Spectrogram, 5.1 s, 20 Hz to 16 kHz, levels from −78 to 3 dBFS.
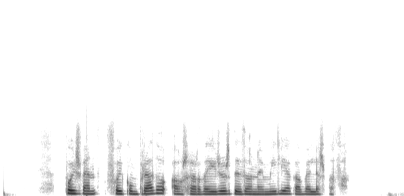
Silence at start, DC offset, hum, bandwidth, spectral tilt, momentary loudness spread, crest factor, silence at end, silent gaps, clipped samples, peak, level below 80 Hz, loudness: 0.8 s; under 0.1%; none; 5.8 kHz; -9.5 dB/octave; 8 LU; 20 dB; 0.75 s; 2.10-2.14 s; under 0.1%; -4 dBFS; -62 dBFS; -22 LUFS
